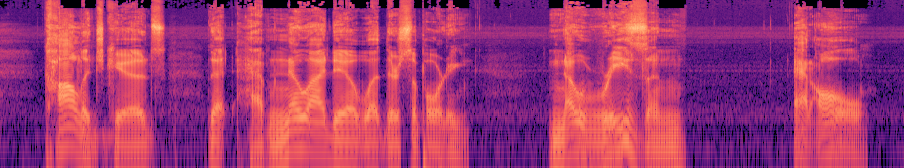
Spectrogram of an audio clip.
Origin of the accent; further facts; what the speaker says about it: the South, Mississippi, United States; we're from the South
